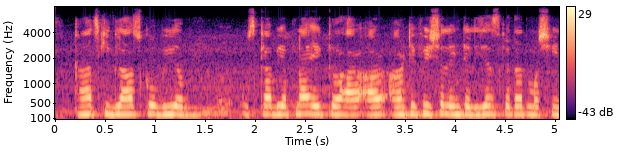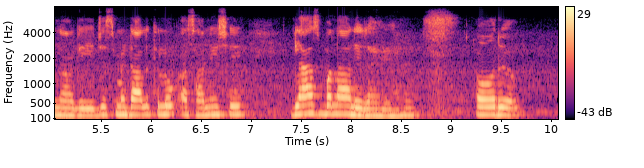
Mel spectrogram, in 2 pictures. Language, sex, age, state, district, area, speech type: Hindi, male, 18-30, Uttar Pradesh, Azamgarh, rural, spontaneous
